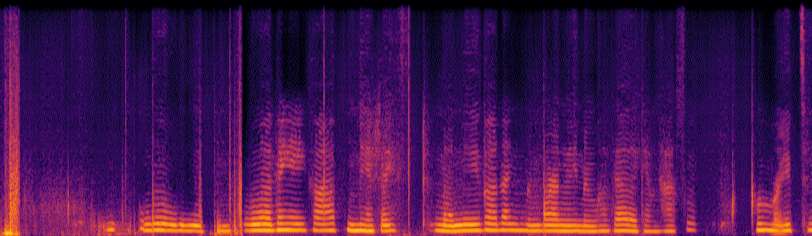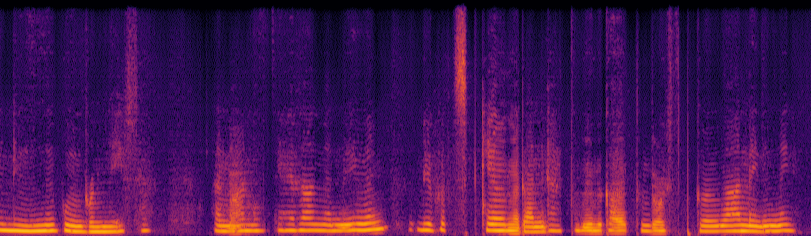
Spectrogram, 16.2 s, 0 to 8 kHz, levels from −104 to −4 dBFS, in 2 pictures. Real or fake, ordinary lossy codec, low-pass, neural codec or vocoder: fake; none; none; codec, 16 kHz, 0.5 kbps, X-Codec, HuBERT features, trained on general audio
